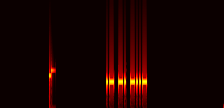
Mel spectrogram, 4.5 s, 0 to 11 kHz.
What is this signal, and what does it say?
Morse code, heard as a keyed tone, about 37 wpm, 700 Hz. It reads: ANX
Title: USA Call Sign Postfixes - 3 Letters 40wpm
